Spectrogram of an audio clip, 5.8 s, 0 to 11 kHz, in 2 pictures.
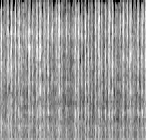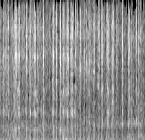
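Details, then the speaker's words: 1952 Case DC3 tractor after 15 years parked, shortly after its first restart: chugs steady and even at fast idle with no misses or knocks. It is now running fairly well. "thing there we it's running better there okay to let it run for a second sounding fairly good"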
